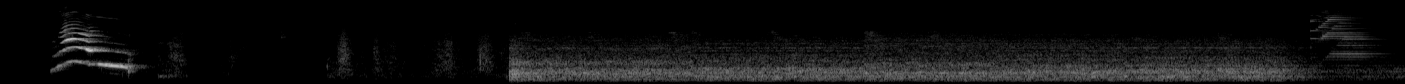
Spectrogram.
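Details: Rescued kitten Lara, abandoned and flea-covered, at her first home bath, gives a loud rising-falling meow, a few soft taps, then a long steady whooshing noise with a brief high cry at its end.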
